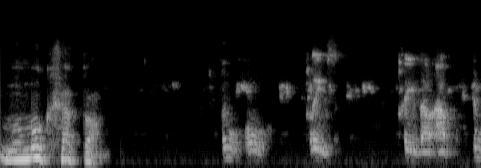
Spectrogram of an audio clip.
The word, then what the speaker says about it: mumukshatvam: There is a Sanskrit word for this called mumukshatvam. Ooh, please don't. How do I spell that?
